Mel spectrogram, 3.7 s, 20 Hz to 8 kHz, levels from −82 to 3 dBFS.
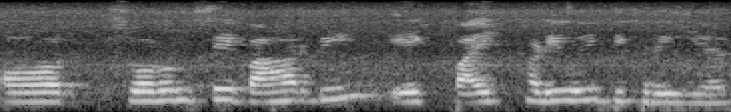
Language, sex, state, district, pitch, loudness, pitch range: Hindi, female, Chhattisgarh, Bilaspur, 225 Hz, -16 LUFS, 205-240 Hz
